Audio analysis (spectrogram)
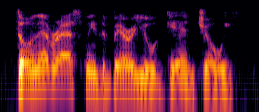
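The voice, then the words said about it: Put-on gangster-movie style accent. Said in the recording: “Do the accent right, by the way, this time... Sounds like he's trying to do Goodfellas or something.”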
